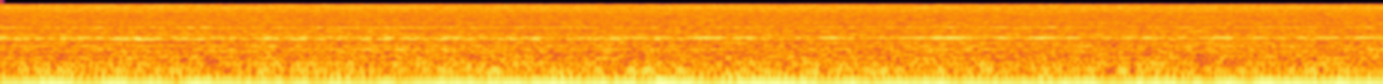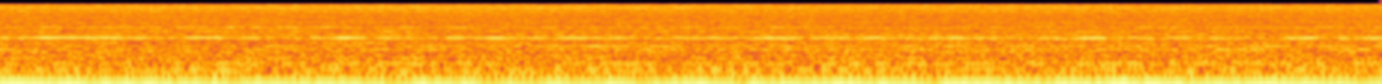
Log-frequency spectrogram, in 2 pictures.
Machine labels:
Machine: fan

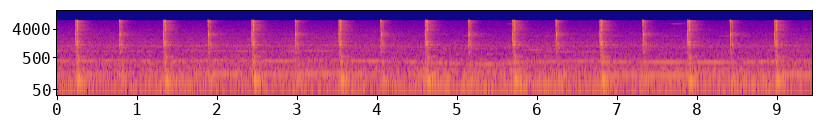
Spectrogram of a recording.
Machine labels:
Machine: valve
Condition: normal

